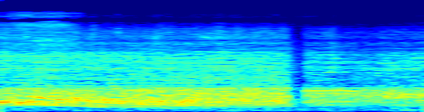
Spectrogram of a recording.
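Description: Arena crowd noise from a basketball TV broadcast: a steady din of many voices, broken by a sudden edit cut about one and a half seconds in, after which the crowd noise carries on.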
